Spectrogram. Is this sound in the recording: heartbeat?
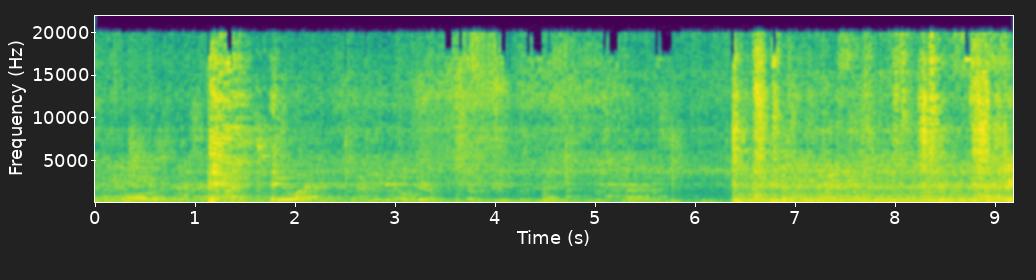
no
